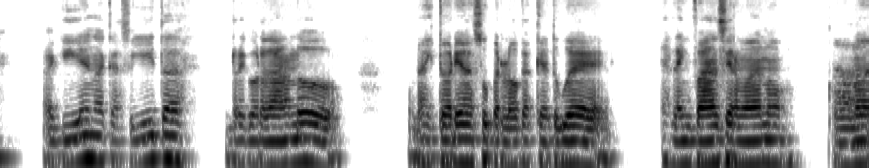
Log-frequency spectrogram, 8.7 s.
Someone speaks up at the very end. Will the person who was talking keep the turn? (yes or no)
yes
